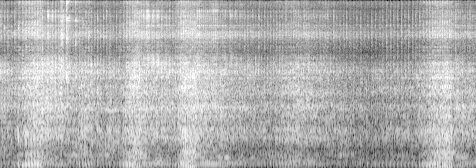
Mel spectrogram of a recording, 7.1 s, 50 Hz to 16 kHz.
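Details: Honda Supra X 125 smoking heavily white with no power, exhaust full of oil: uneven lumpy idle with irregular heavy thumps and surges; mechanic suspects a badly clogged exhaust.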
